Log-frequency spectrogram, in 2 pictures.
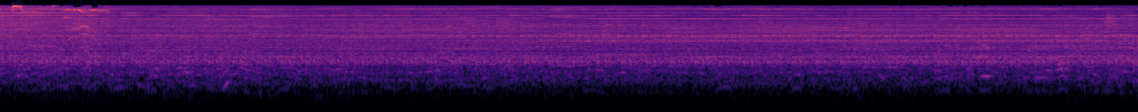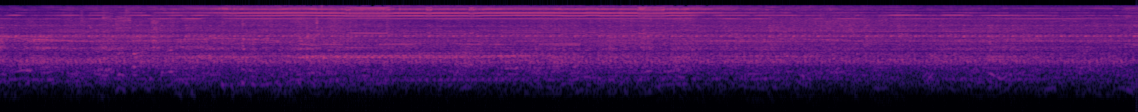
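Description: Small electric motors whir as a model excavator moves its arm.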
